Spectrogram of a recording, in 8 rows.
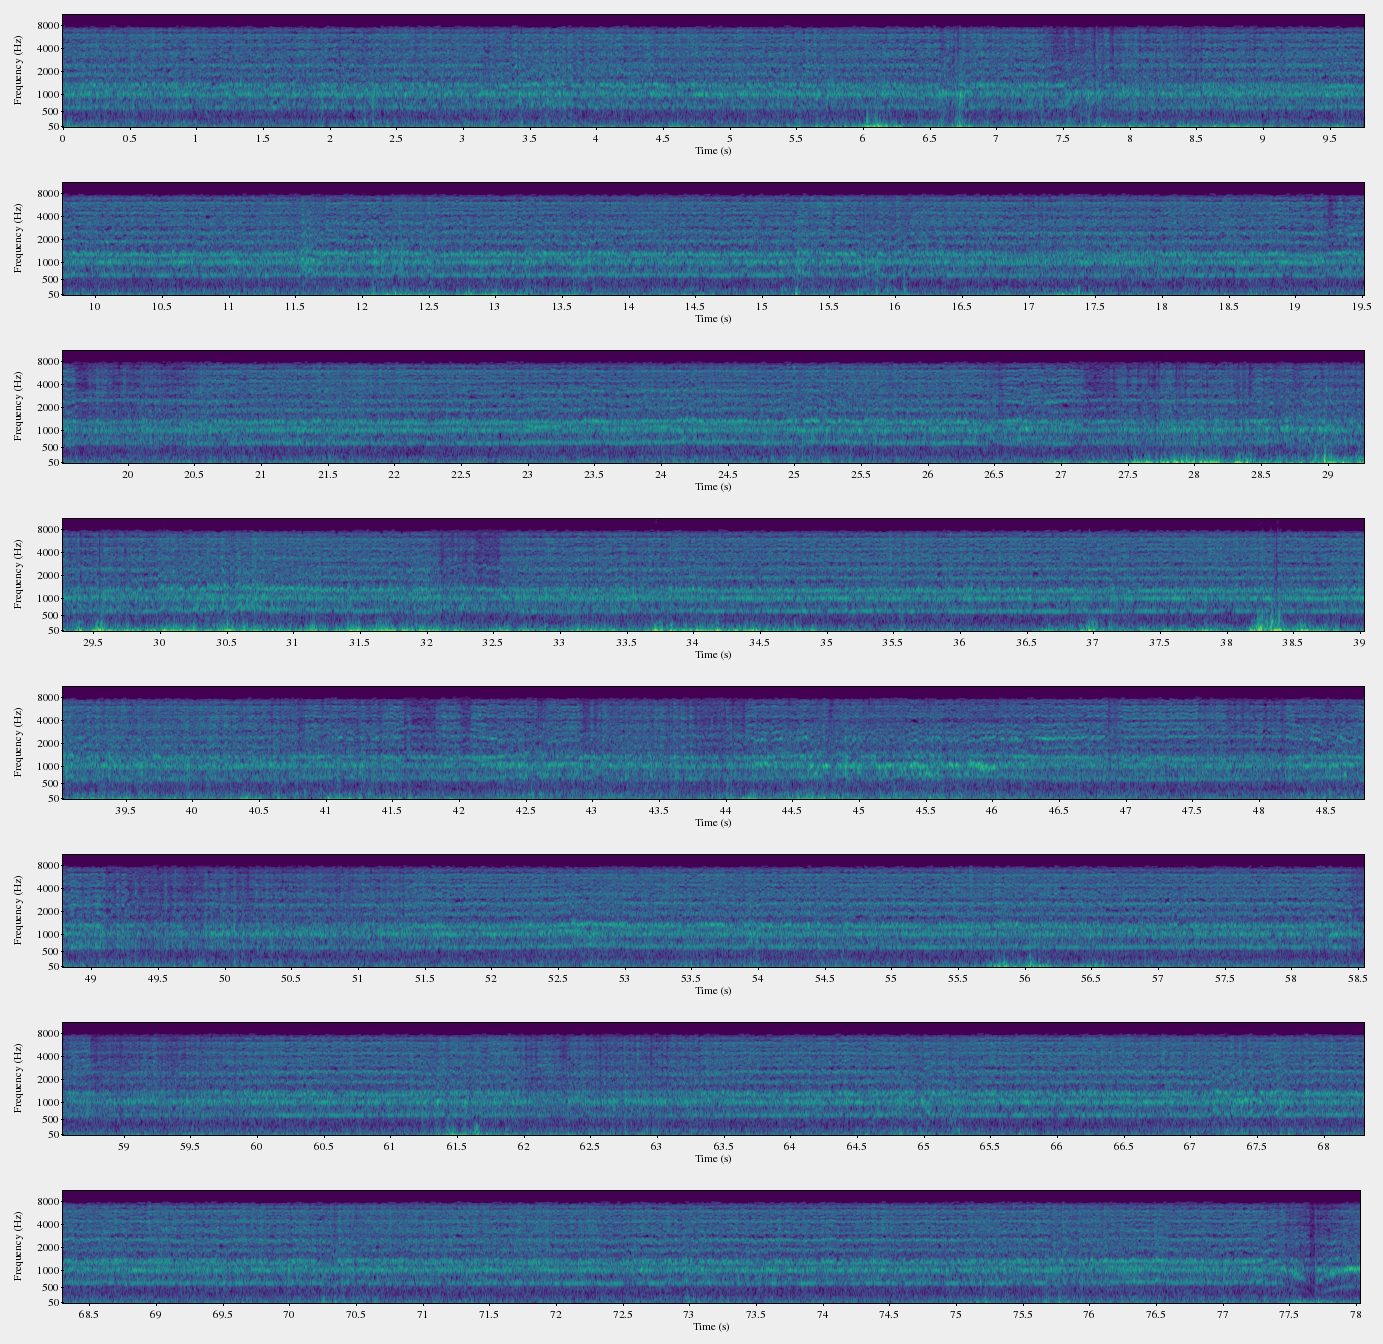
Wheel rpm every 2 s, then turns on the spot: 160, 160, 160, 160, 160, 160, 160, 160, 160, 160, 160, 160, 160, 160, 160, 170, 160, 160, 160, 160, 160, 160, 150, 160, 160, 160, 160, 160, 160, 160, 170, 160, 160, 160, 160, 160, 160, 160, 140.
none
